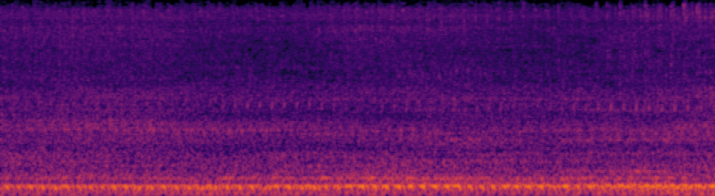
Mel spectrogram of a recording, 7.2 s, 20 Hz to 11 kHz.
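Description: A 383 stroker V8 engine in a 1983 Chevrolet Monte Carlo idles steadily with a deep, lumpy low rumble, close by and continuous, with no voices.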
